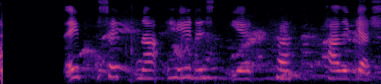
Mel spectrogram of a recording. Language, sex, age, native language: Icelandic, female, 11, Icelandic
